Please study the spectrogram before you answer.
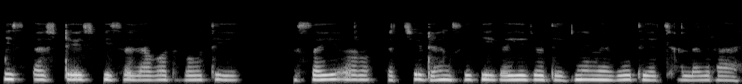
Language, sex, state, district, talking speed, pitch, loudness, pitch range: Hindi, female, Bihar, Jahanabad, 195 wpm, 210 Hz, -17 LUFS, 200-215 Hz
